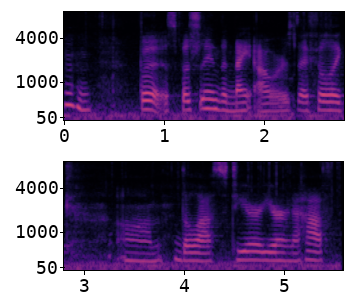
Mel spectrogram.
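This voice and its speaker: Audible room echo surrounds a woman with a medium pitch. She keeps a moderate pace and fairly even intonation. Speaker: spiritual channel. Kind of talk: casual chat. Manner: hesitant, halting in places.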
